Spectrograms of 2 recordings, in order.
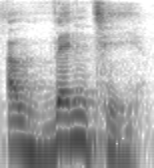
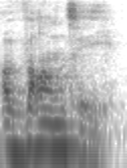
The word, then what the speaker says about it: Aventi: And just so you can see it here, it's Aventi, not Avanti. Aventi.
